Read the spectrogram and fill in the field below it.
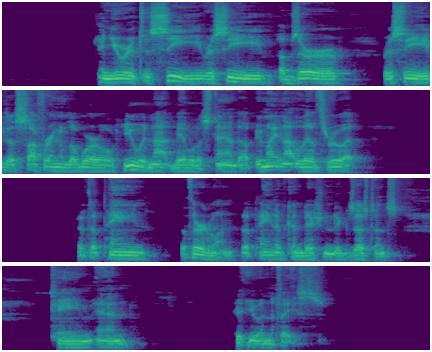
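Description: An elderly man speaks calmly into a microphone over an online call, in short phrases with pauses.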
